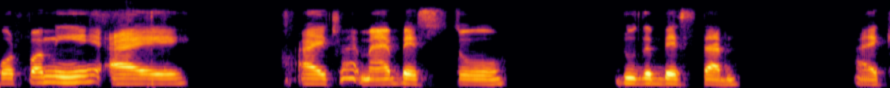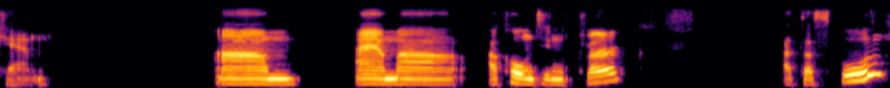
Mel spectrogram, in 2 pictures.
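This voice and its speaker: Very deep and low in pitch, a woman speaks very slowly with long, frequent pauses and fairly even intonation. Her tone is bright and sharp, and the sound is dry and close with no echo. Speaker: student. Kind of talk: self-introduction in online class. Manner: halting, many fillers.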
